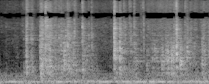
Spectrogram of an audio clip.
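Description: Pokémon trading cards being scooped up by hand and dropped into a metal tin, the cards rustling and rattling against the tin in a few quick handfuls.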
